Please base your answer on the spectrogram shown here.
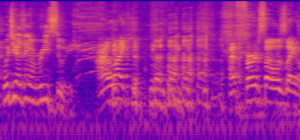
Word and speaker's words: Ryusui: Ryusui. Ryusui. Yeah. Okay. Sui. Ryusui. Sui. Like Chuck. Sui. Not like calling the pigs home.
